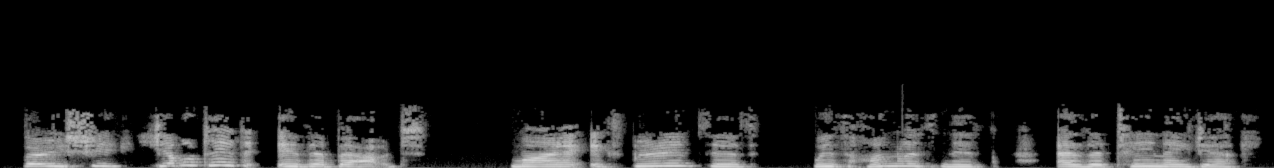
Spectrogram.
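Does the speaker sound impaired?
Yes: cerebral palsy; worsened at start of year 12, low energy, poor balance, unable to move for days, therapies during schooling.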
